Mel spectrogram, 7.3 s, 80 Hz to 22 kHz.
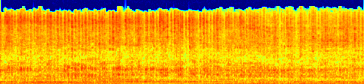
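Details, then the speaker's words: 1981 Chevrolet Malibu drag car with big-block Chevy, first start after about 15 years in storage, idling in neutral: loud, even, lumpy idle with a deep steady beat and no knocks or ticks; sounds healthy. "well it's live kind of forgot what it sound like it's been so long since I had it running that sounds pretty good still"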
